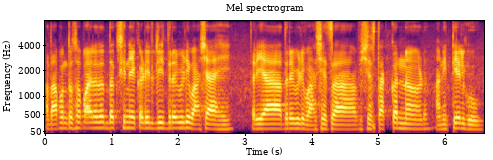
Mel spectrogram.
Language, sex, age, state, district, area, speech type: Marathi, male, 45-60, Maharashtra, Jalna, urban, spontaneous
